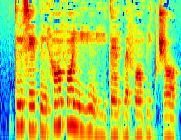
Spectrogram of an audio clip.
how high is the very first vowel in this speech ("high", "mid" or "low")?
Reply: high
